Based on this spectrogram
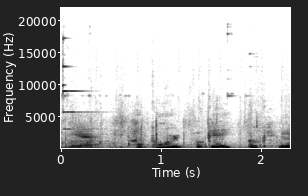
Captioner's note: ding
